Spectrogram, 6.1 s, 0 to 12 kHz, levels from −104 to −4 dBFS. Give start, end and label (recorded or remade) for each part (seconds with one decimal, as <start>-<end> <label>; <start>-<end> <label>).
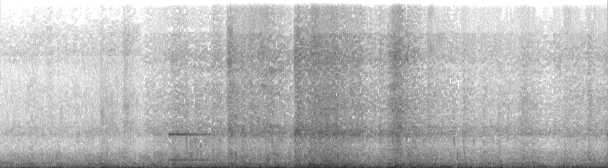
0.0-5.0 recorded; 5.0-5.6 remade; 5.6-6.1 recorded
